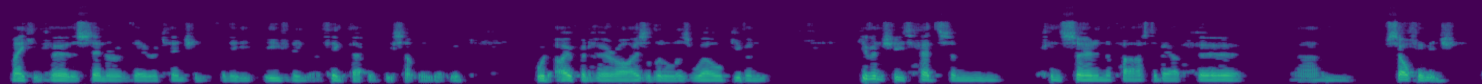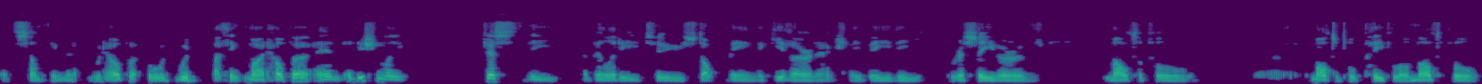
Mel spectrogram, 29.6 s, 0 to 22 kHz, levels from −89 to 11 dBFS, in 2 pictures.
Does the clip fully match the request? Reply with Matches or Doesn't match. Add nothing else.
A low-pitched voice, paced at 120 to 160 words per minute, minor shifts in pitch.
Matches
